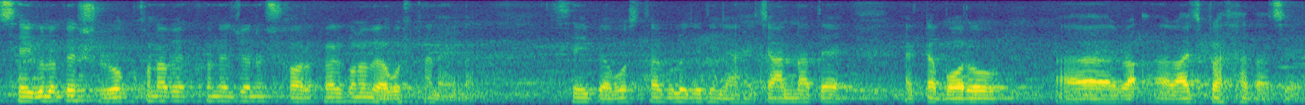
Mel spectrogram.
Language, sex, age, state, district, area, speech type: Bengali, male, 45-60, West Bengal, Purba Bardhaman, rural, spontaneous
